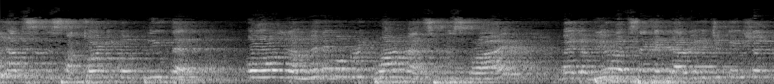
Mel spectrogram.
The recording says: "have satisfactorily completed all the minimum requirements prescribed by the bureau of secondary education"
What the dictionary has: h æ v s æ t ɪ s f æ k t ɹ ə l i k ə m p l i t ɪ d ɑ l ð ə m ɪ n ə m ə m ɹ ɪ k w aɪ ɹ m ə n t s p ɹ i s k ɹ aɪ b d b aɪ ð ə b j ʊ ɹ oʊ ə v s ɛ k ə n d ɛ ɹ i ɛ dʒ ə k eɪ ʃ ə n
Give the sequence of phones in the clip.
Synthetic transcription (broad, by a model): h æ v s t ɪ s ɑ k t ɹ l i k ə m p l i t ɪ d ɑ l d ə m ɪ n ə m ə m ɹ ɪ k w aɪ ɹ m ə n t s p ɹ i s k ɹ aɪ b d b aɪ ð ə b j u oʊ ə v s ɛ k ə n d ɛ ɹ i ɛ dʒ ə k eɪ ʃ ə n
